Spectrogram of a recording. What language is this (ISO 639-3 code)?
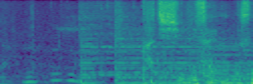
jpn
